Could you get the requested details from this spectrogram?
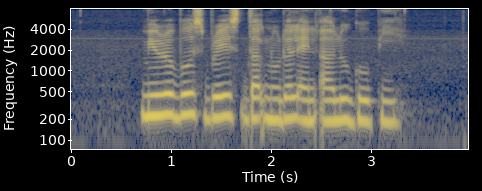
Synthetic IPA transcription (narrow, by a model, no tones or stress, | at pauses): miɹəbosbɹesdak̚nodəlɛ̃naluɡopi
